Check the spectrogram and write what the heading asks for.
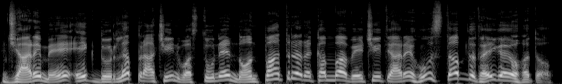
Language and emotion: Gujarati, happy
